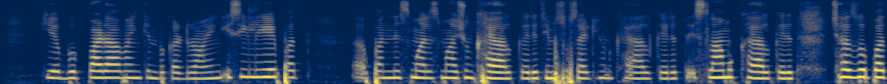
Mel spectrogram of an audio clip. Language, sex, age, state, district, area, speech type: Kashmiri, female, 18-30, Jammu and Kashmir, Anantnag, rural, spontaneous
